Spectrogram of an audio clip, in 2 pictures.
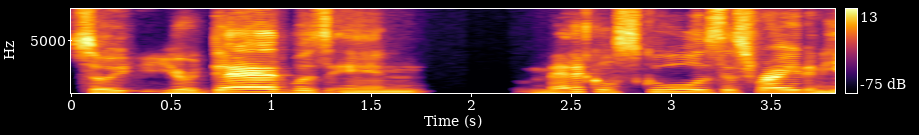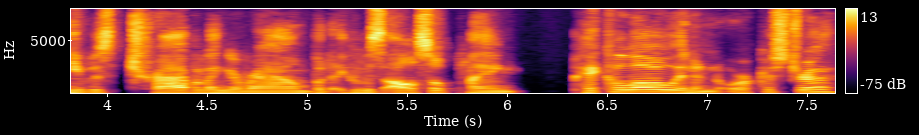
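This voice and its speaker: A man with a Newfoundland accent speaks at a moderate pace, his fairly high voice carrying lively intonation and very even loudness. The sound is dry and close with no echo, against a quiet background. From Newfoundland, Canada. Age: 30s. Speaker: podcast host. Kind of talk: podcast intro and interview.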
